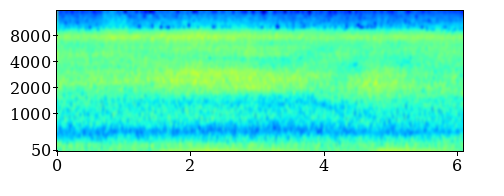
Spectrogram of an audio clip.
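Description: Double-decker bus diesel engine running close by, a steady low rumble that swells through the middle, with the hum of the street around it.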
